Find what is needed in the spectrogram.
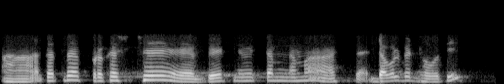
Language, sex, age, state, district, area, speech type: Sanskrit, male, 18-30, West Bengal, South 24 Parganas, rural, conversation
